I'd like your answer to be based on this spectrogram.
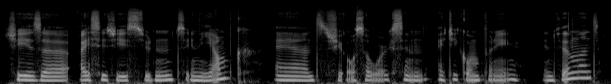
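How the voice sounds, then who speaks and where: Female podcast host, gravelly fry, dry close recording, friendly and plain. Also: mid-range voice, steady tone, normal speed, a little mellow, no echo. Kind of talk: podcast interview.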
